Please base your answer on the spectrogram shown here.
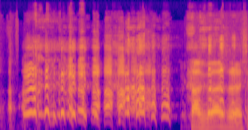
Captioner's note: hahahaha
